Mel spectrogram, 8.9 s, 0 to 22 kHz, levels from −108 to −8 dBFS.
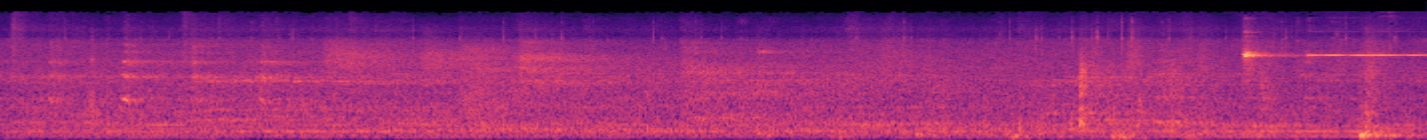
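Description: Listening to the recording of everyday sounds, nothing stood out as a technical problem at any point.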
